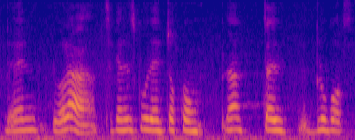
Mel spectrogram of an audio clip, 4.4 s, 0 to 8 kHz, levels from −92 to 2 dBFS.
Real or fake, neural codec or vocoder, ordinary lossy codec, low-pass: fake; codec, 16 kHz, 2 kbps, FunCodec, trained on Chinese and English, 25 frames a second; none; none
